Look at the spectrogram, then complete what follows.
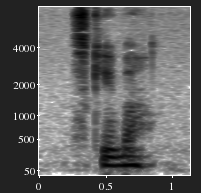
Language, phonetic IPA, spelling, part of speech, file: Polish, [ˈsʲciba], skiba, noun, LL-Q809 (pol)-skiba.wav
